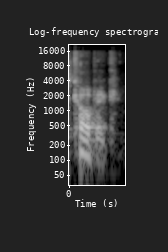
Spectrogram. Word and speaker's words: Copic: Ben, if you talk to Adam Hughes all the time, then Yeah, it's Copic.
